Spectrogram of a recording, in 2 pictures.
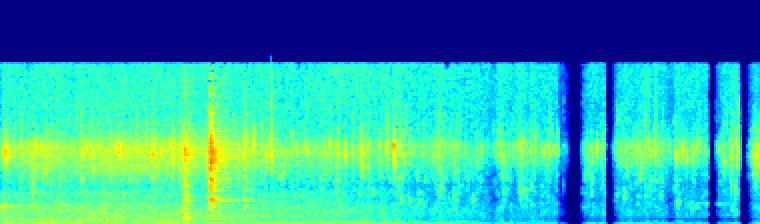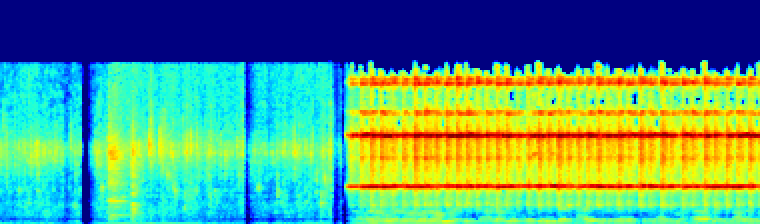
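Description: Water poured over a marble idol during an abhishekam, a faint trickle and splash with a few small knocks of a steel vessel, fading off. About eleven seconds in, a loud, fast-ringing bell starts suddenly together with devotional music.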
